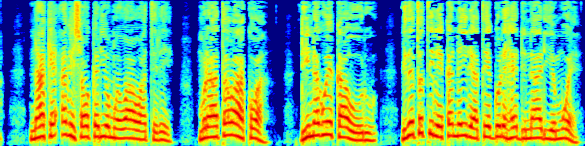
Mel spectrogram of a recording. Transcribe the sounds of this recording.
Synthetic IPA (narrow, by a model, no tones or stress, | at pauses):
nakɛʔaɣeɕɔːkɛɾiomwɛwaɔateɾe | moɾaːtawakwa | diːnaɣwekaoɾu | ɣiðetotiɾekaneiɾɛateːɡoɾeɦɛdinaɾiemwɛ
